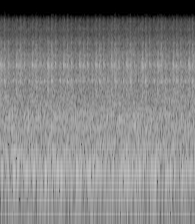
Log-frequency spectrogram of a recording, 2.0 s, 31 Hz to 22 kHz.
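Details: 1961 Triumph TR3A, first start after fitting a new Pertronix distributor with integrated electronic ignition, timing roughly set by ear before the timing-gun check (spec 4° BTDC). A steady, even idle with no misses, knocks or hunting: normal idle.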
